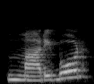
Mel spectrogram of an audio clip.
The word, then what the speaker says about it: Maribor: in um in the game called maribor um that's how you say it um because it's slovenian it's a it's a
